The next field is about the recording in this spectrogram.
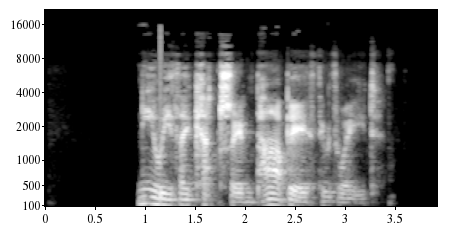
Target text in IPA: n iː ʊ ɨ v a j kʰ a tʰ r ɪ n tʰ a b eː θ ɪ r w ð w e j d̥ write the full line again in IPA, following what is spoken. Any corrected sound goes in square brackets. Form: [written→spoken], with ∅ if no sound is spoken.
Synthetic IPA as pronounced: n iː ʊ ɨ [v→ð] a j kʰ a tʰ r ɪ n [tʰ→pʰ] a b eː θ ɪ [r→∅] w ð w e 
